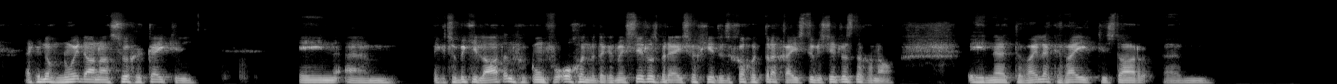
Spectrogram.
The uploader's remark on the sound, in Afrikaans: Manne van die Woord Zoom Byeenkoms 15 Maart 2022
